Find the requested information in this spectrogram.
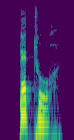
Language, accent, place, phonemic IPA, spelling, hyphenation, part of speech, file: German, Germany, Berlin, /ˈbɛ(t)ˌtuːx/, Betttuch, Bett‧tuch, noun, De-Betttuch.ogg
- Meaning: bed sheet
